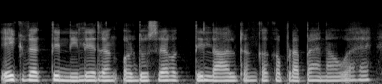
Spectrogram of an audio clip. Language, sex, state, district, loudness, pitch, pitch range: Hindi, female, Jharkhand, Ranchi, -16 LUFS, 185 Hz, 175-190 Hz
